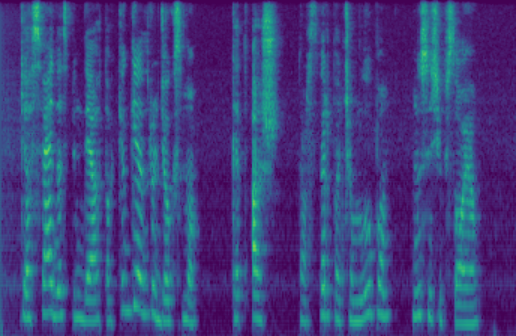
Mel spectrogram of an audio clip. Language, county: Lithuanian, Marijampolė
